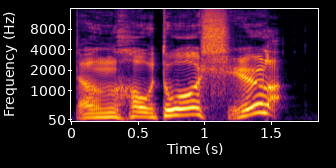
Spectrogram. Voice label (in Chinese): 男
